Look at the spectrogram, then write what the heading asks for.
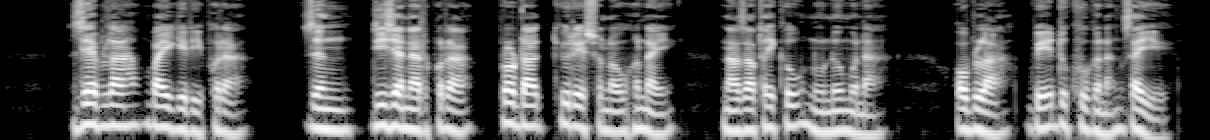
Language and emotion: Bodo, sad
